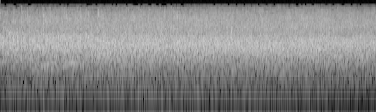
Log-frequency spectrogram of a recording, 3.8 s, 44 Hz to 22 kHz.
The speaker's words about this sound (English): Now, I timed the applause. We're not going to play it all because it lasts so very long. It lasts a minute and 40 seconds.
